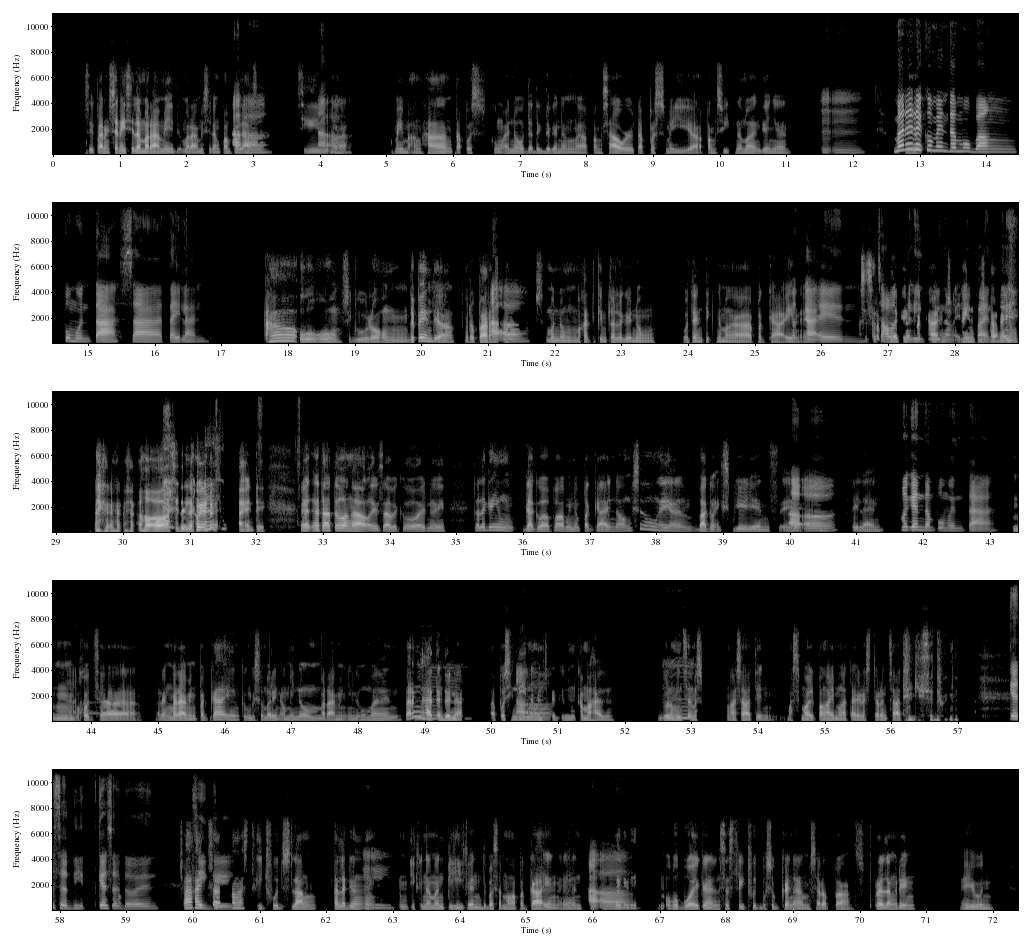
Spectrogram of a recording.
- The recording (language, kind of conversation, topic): Filipino, podcast, Ano ang paborito mong alaala sa paglalakbay?
- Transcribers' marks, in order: tapping; other background noise; laugh; laughing while speaking: "kaysa do'n, eh"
